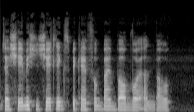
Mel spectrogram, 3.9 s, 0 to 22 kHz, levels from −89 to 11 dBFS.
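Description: Throughout the speech, MP2 compression damage is plainly audible: dull, gurgling, granular texture as upper sub-bands drop out, likely from a low-bitrate encode around 80 kbps.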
